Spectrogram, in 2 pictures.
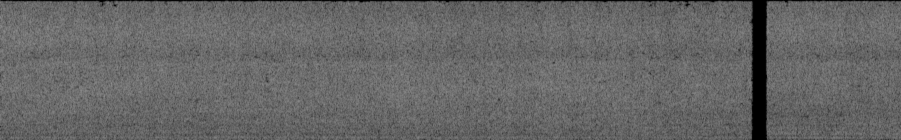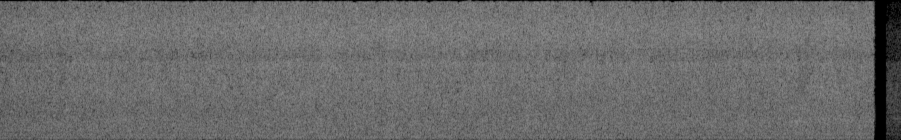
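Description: Narada Falls, a large mountain waterfall, rushing in a loud steady wash of whitewater over rock. The sound breaks off for an instant about halfway through and again just before the end.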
